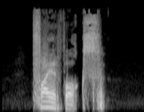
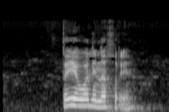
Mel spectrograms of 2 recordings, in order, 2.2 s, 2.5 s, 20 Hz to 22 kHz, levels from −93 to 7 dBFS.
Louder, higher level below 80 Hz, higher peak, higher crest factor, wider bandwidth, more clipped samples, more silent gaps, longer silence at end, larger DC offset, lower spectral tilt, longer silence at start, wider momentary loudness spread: about the same, -17 LUFS vs -18 LUFS; about the same, -60 dBFS vs -58 dBFS; about the same, -2 dBFS vs -2 dBFS; about the same, 16 dB vs 18 dB; first, 16 kHz vs 9 kHz; neither; neither; about the same, 0.6 s vs 0.5 s; neither; second, -3.5 dB/octave vs -6.5 dB/octave; second, 0.5 s vs 0.95 s; second, 9 LU vs 14 LU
